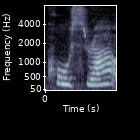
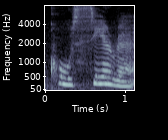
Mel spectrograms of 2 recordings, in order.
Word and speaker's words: Coursera: the platforms is something you can either call coursera or coursera and it's spelt course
